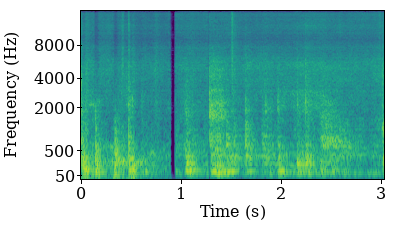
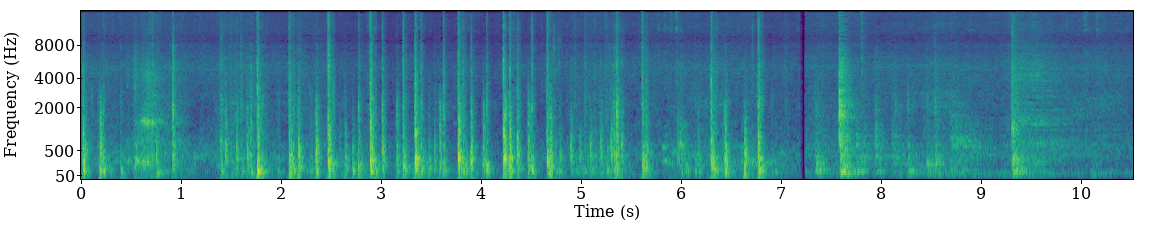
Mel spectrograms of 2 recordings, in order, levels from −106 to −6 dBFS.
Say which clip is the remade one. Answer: first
